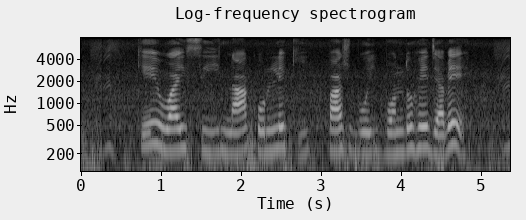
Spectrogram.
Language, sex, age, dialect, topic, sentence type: Bengali, female, 25-30, Western, banking, question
